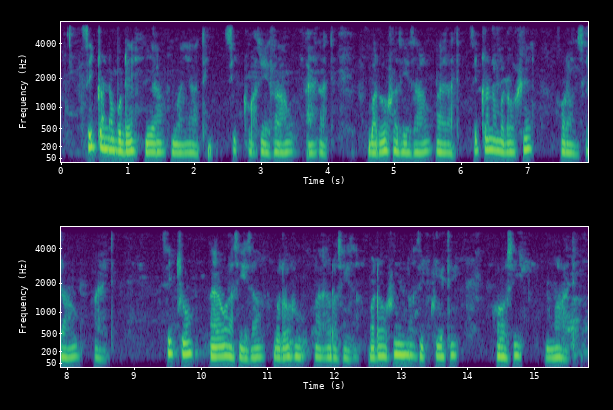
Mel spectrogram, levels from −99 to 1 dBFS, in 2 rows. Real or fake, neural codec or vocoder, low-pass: fake; vocoder, 24 kHz, 100 mel bands, Vocos; 5.4 kHz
